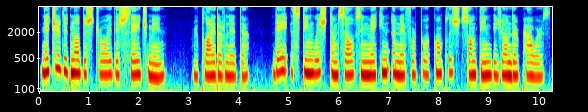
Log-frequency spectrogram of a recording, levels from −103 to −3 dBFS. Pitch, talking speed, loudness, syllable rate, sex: 215 Hz, 125 wpm, -17 LUFS, 4.5 syllables/s, female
